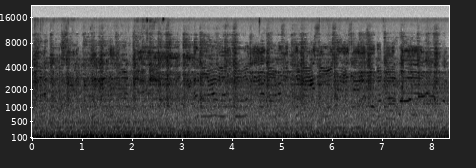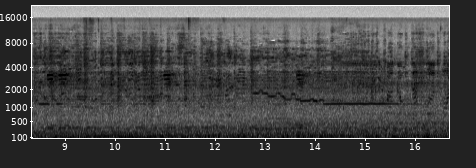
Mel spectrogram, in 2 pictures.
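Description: Music with a stepping melody and a held note near the end, playing over the steady low rumble of a car driving, heard from inside the cabin.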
